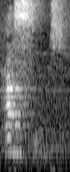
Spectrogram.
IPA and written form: ˈhæsn̩t (hasn't)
